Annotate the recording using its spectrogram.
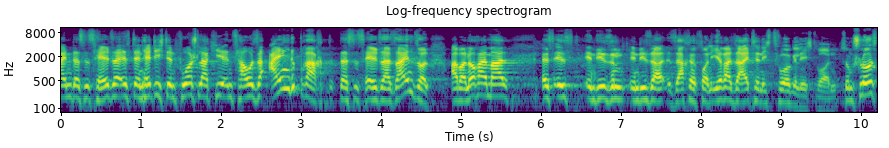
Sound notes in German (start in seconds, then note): none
